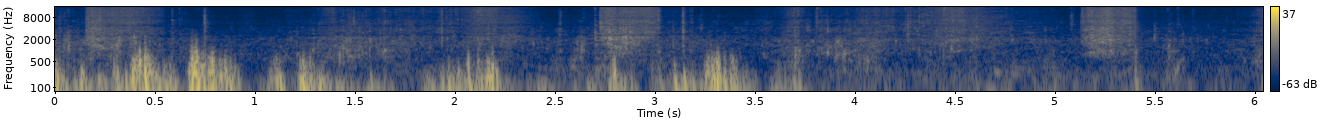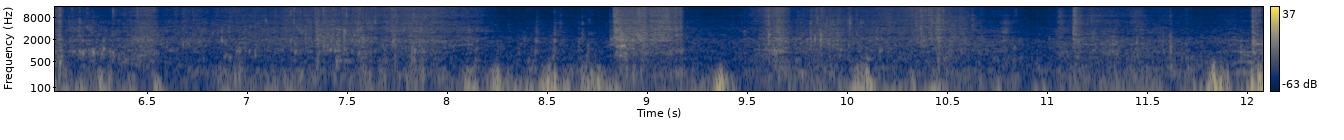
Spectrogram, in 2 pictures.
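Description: A shovel digging into wet, geothermally heated sand to unearth buried rye bread: several separate scraping strokes of the blade in the ground. Low rumbling noise over the first few seconds.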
